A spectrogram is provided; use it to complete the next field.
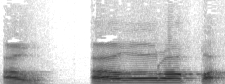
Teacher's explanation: Ghain di hujung kerongkong. Aghraq. Ini dah ada lantunan. Qaf di pangkal lidah.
